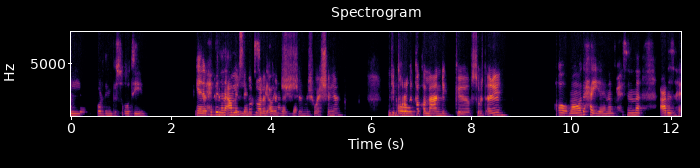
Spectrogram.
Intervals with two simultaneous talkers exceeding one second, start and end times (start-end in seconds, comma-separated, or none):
2.6-4.5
